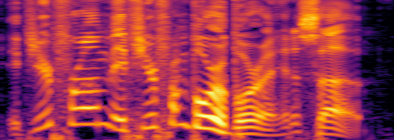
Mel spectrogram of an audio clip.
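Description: A man's voice: high-pitched, huge pitch swings, racing, darkish tone, no room sound, clean studio sound. A young man co-hosting a podcast in a laid-back, rambling, casual chat. He swears a lot and laughs easily. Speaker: podcast co-host.

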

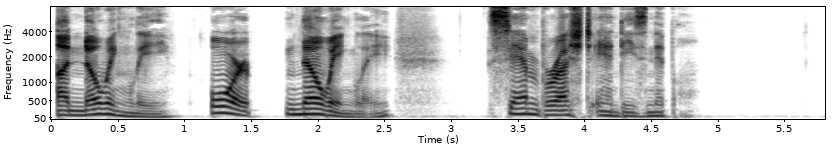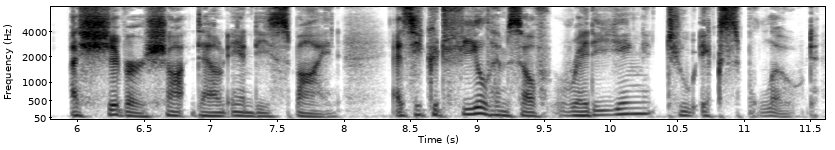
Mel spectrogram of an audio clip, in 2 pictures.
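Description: A man's voice: fairly low pitch, sing-song, slow, a bit bright, dry recording, studio quality. A man narrating a scripted romantic story as a storyteller.

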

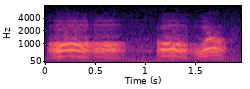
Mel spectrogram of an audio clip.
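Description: An actor playing a flustered, eager, deferential fellow with a creaky voice in a 1960s radio drama. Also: male voice, very high voice, wildly swooping pitch, very slow, slight background noise, exaggerated voice. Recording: dull old radio recording.

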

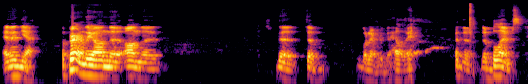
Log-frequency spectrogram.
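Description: A man's voice: fairly low pitch, measured pace, pauses often, muffled recording. A man co-hosting a podcast, chatting about a movie with wisecracks and frequent laughs. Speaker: podcast co-host. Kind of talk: casual movie chat. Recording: roomy echoey room.

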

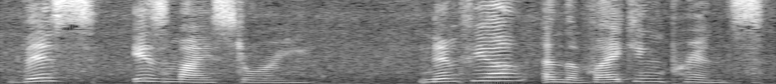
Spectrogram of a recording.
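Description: A woman's voice: a little high, expressive, unhurried, a bit bright. A woman playing a gracious, theatrical mermaid guardian spirit, telling a scripted fairy tale to listeners as guests. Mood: gracious, welcoming. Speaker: storyteller. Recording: faint background noise and ambience.

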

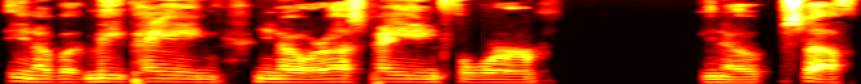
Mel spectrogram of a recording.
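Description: A man's voice: fairly low pitch, flat delivery, measured pace, darkish tone. A middle-aged man hosting a casual podcast chat, rambling with many fillers and restarts. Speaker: podcast host.

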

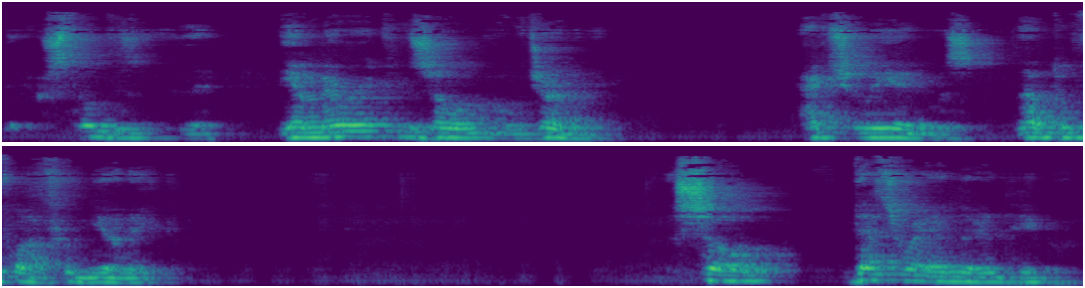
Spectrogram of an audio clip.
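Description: An older man recalling his past in an interview, speaking haltingly with many restarts. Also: mid-range voice, mellow, very echoey, distant mic, poor audio. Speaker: guest, Holocaust survivor. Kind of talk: recorded interview, storytelling.

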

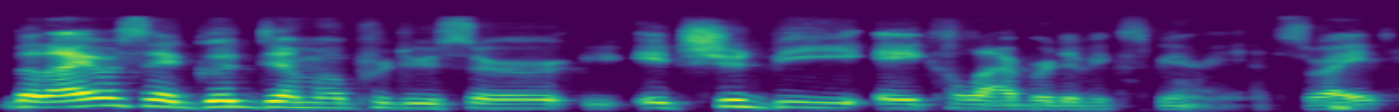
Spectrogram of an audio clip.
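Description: Raspy, sarcastic woman voice actor. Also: low-pitched, a little fast. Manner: sarcastic, animated, chatty. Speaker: voice actor and teacher. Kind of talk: casual interview chat.

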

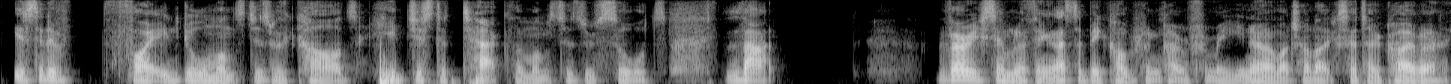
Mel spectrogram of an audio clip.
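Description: A man hosting a casual fan podcast, tired and losing his voice, husky, rambling with lots of ums and restarts. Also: fairly low pitch, no room sound, clean studio sound. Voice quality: husky, throat-clearing. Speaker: podcast host.

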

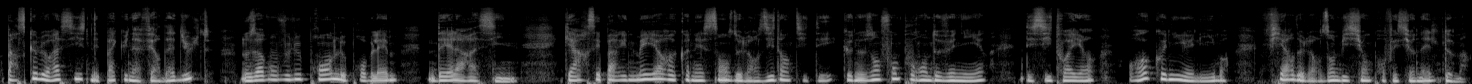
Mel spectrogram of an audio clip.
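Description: Dark raspy-voiced woman reading an intro. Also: on the low side, no echo, studio quality. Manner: measured, earnest reading. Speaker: podcast co-host reading the introduction. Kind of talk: scripted narration.

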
